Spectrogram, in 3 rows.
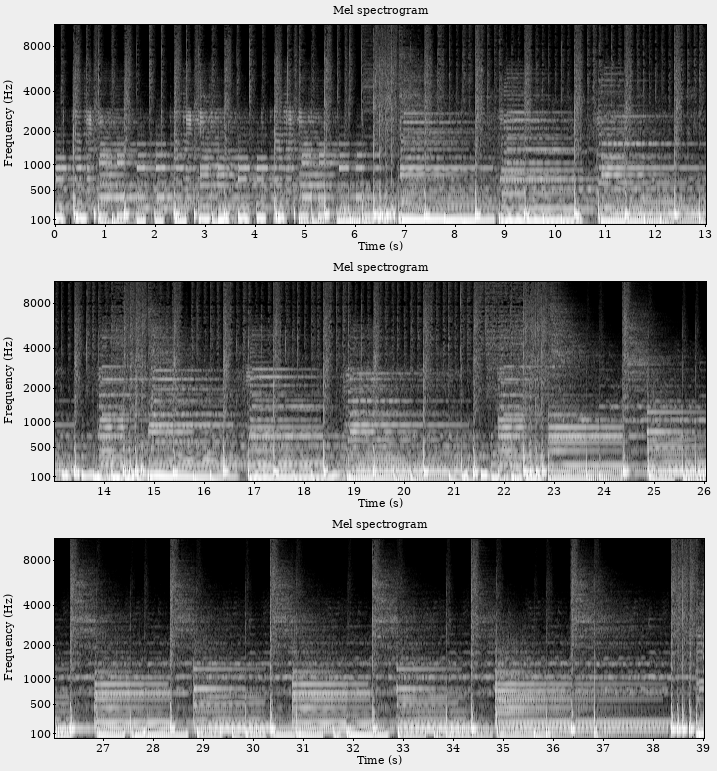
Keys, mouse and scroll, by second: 0.3-1.9 drag, 2.8 click, 4.1 scroll up 4, 4.3-7.2 drag, 7.2-7.5 middle drag, 7.5-8.7 scroll up 1, 8.7 click, 11.4-13.3 drag, 14.4 click, 16.4 middle drag, 16.6 ctrl+z, 16.9 shift+middle click, 17.3 s, 20.1-20.8 drag, 20.8-22.5 shift+middle drag, 22.5 s, 26.0-26.3 middle drag, 26.3 s, 28.8-29.7 middle drag, 29.7 click, 31.1 ctrl+z, 31.5-32.6 middle drag, 33.7 click, 34.2 click, 34.7 middle click, 35.0 scroll up 3, 35.2-36.0 shift+middle drag, 36.0 ctrl+s, 36.4 middle click, 36.8 ctrl+s.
